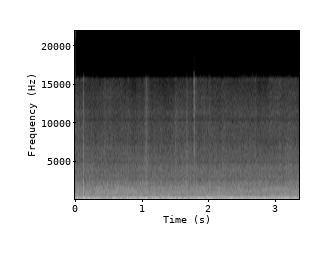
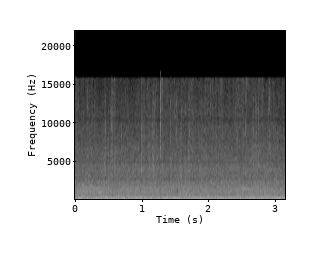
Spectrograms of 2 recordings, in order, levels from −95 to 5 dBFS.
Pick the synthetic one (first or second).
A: first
